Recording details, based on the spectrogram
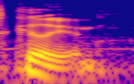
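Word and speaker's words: Cillian: How do you pronounce his name? Sicilian. It's Killian.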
